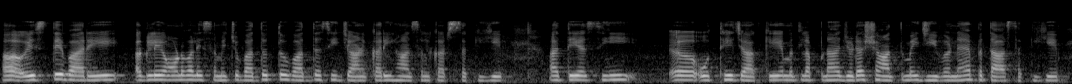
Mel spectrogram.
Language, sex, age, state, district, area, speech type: Punjabi, female, 18-30, Punjab, Bathinda, rural, spontaneous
